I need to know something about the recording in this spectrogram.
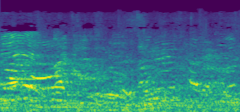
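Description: Children's voices chattering and calling out over the general hubbub of a crowded hall, loudest just at the start.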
